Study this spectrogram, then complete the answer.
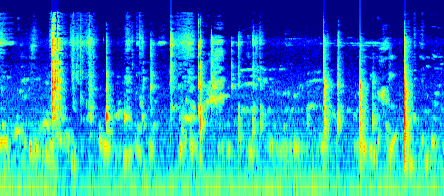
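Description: Metal parts clink and knock as they are handled.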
